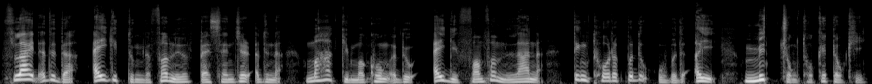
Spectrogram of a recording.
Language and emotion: Manipuri, surprised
